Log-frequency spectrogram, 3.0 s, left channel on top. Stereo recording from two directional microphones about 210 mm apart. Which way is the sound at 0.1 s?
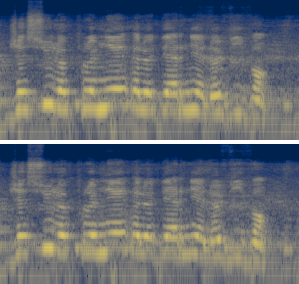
35° left (ahead or behind).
